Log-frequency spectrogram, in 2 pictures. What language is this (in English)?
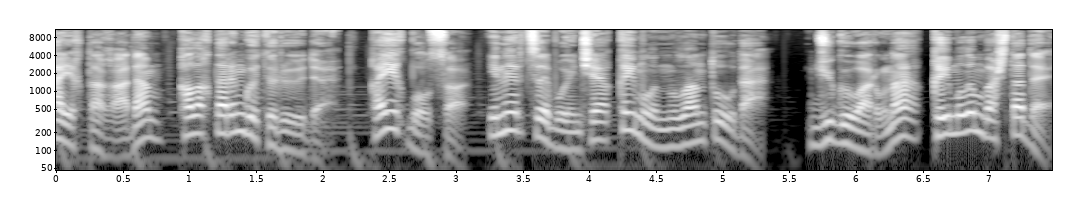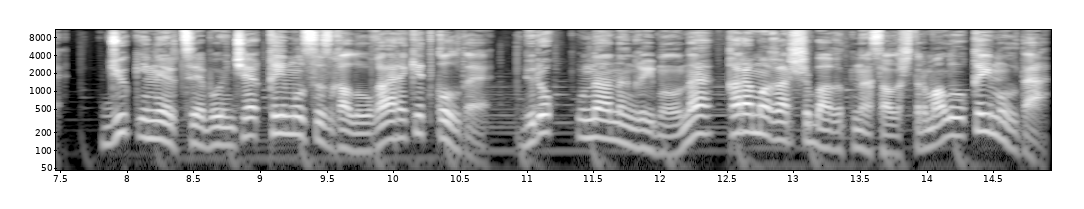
Kyrgyz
